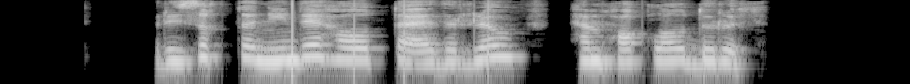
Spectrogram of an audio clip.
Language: Bashkir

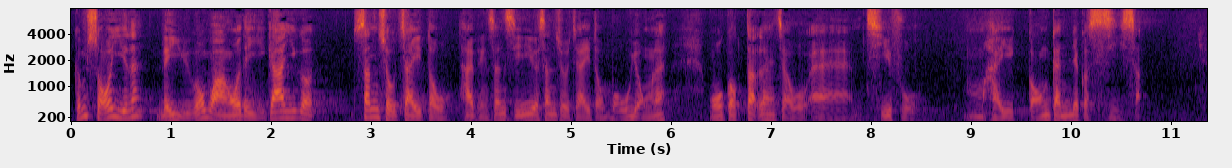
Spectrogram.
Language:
Cantonese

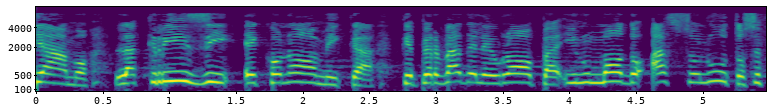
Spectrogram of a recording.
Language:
Italian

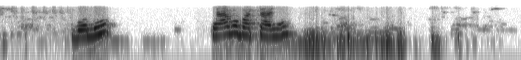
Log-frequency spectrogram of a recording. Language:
Maithili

